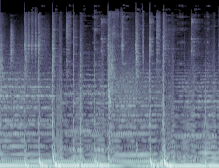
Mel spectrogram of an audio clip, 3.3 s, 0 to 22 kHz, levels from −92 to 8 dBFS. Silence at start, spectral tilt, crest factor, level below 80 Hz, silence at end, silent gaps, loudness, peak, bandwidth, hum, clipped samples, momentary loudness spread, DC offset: 0 s; -5.5 dB/octave; 10 dB; -12 dBFS; 0 s; none; -12 LUFS; 0 dBFS; 16 kHz; none; under 0.1%; 4 LU; under 0.1%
